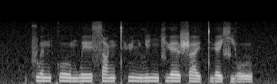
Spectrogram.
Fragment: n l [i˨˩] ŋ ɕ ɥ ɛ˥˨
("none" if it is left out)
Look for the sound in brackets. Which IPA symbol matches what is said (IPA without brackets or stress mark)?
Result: i˥˨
